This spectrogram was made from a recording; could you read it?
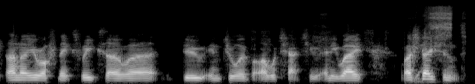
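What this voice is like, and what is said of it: Husky, fading voice. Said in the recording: “My voice is going, as you could probably hear. I'm getting husky.”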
